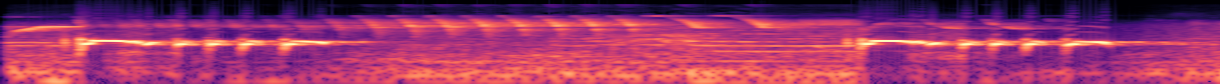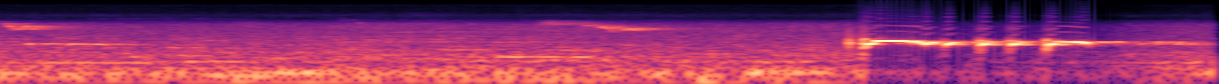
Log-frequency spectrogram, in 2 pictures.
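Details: Zebra dove song used as a lure to make birds answer, loud voice: three short cooing phrases, each a quick run of about six clipped, pulsed notes near one pitch, with soft twittering of other birds and a steady hiss between.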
